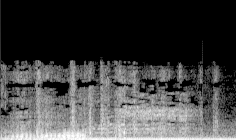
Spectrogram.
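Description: Two-year-old Arabian colt whinnying: one call under a second long near the start, over a steady low hum.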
